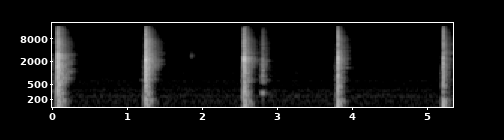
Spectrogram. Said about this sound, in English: Why aren't you guys clapping with me? Come on, guys!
